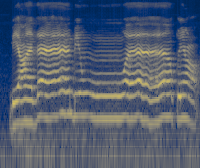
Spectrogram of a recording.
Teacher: دال کے بعد الف ہے، 1 الف کے مقدار کھینچیں گے، الف حروف مدہ ہے۔ با کو واو کے ساتھ ملا کر یہاں ادغام کریں گے، یعنی یہاں بھی غنہ کر کے پڑھیں گے۔ بعذاب واقع، واو کے بعد الف ہے، الف حروف مدہ ہے، 1 الف کے مقدار کھینچیں گے، قاف کو موٹا پڑھیں گے، آخر میں عین ساکن ہے۔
